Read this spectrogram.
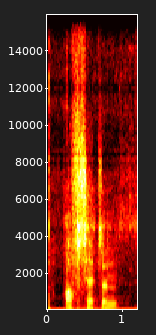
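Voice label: "afzetten", Dutch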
